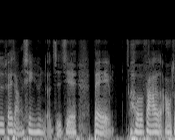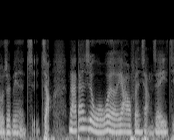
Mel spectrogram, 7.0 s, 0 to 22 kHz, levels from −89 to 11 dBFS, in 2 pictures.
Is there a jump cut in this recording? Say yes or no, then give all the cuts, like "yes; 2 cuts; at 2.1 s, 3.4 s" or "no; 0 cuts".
no; 0 cuts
